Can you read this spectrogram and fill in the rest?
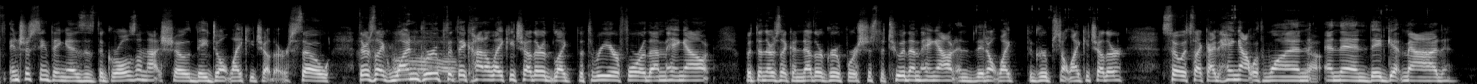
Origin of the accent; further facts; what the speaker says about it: California, United States; I think I was the only original girl on RHOC that was born and raised in Orange County.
